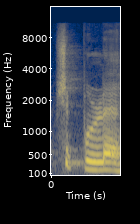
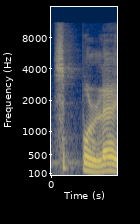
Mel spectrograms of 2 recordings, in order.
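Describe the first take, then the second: First: The word begins with a sh sound. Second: The word begins with an s sound. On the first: The speaker calls it right. "쉽볼레 해보라 했더니" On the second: The speaker calls it wrong. "에브라임 사람들이 쉬 발음을 못해요"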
